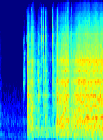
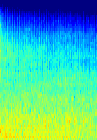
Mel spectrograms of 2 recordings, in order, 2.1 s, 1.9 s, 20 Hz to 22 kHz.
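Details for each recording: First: 1945 Farmall H tractor, long sitting, first start attempt with fuel leaking from the bowl and a holed exhaust: cranking bursts into a loud ragged roar with sharp pops twice; big backfire. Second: 1945 Farmall H tractor, long sitting, running: smooth, very quiet, even idle with no misses or knocks; normal idle.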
